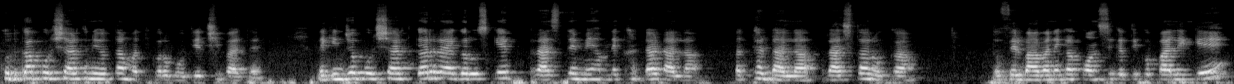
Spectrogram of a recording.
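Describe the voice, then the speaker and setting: A woman with a fairly high, mellow voice delivers a spiritual sermon as a teacher, weaving in small stories and repeating her questions for emphasis. The recording is echoey, with a faint hiss underneath. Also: steady tone, moderate pace. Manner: repetitive emphatic questioning, storytelling. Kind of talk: spiritual discourse.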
